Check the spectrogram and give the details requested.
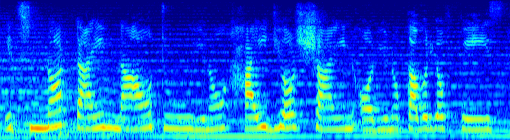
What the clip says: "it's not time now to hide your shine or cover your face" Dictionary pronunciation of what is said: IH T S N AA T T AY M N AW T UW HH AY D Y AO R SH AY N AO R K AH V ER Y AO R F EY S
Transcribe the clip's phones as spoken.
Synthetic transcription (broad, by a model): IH T S N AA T T AY M N AW T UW HH AY D Y AO R SH AY N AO R K AH V ER Y AO R F EY S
